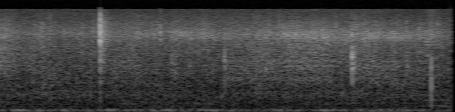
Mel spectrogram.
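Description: Low wind rumble on the microphone, with a few faint clicks from hands handling plants as a leaf is picked.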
